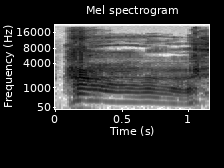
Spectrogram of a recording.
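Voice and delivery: loud, drawn-out breathy "haaa"; playful fire-breathing shout; fiery villain "ha". Acted. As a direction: burst out a big mock-villain "ha". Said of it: "an emote like that with fire".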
